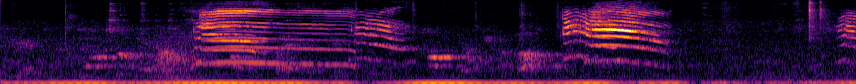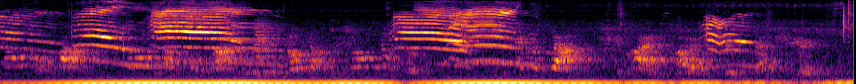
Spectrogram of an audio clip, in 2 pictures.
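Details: Several kittens mew at once in overlapping high, falling cries, in bursts over about seventeen seconds, partly masked by a heavy low rumble.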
